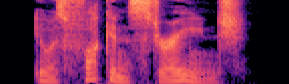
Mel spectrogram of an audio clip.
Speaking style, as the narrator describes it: the SAR guy said, trying to keep his voice low so I wouldn't hear

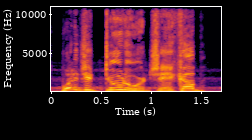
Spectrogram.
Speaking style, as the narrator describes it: I yell

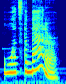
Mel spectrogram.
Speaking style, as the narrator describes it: asked Harrison gently

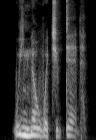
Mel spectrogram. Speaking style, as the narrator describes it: someone growled

